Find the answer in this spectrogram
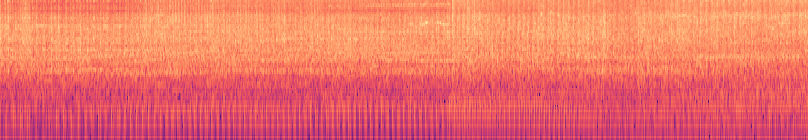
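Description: Go-kart's small single-cylinder engine running just after a pull start, a steady mower-like note. About halfway through the note changes, and again a little later, as the kart is driven off.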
